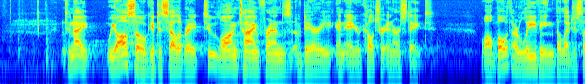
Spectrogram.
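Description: A middle-aged man speaks calmly into a microphone, heard through loudspeakers.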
